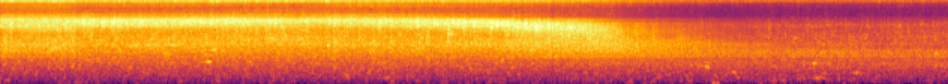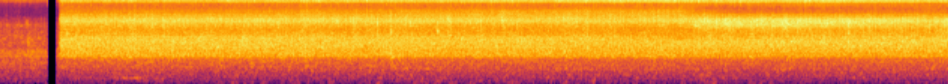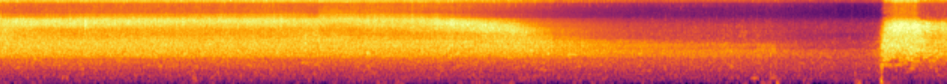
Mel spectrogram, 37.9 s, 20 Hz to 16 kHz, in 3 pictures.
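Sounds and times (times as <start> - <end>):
heavy rain pouring: 0.0 - 37.9.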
